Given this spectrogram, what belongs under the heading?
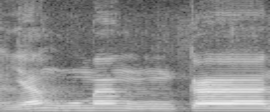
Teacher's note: dibaca sebagai ikhfa, yang tersembunyi. Ikhfa artinya dikaburkan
